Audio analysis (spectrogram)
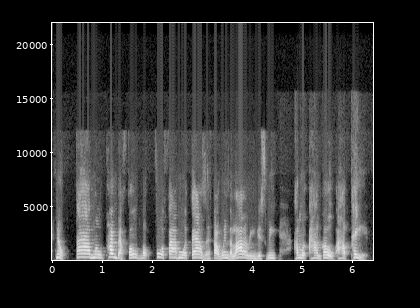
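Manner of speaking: normal talking voice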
